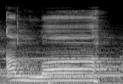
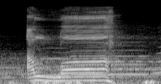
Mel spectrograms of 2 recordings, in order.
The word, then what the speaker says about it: আল্লাহ: উচ্চারণ হইতে হবে শেষে আল্লাহ শেষে একটা গোল হা আছে ছোট হা আল্লাহ মানে আল্লাহু তো হুটারে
